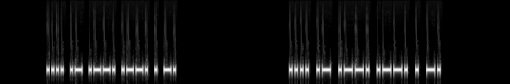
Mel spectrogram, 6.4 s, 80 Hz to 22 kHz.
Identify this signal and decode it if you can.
Morse code, heard as a keyed tone, about 39 wpm, 700 Hz. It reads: HAPPEN HAPPEN
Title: Speed-Racing Top 500 Words 35wpm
